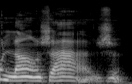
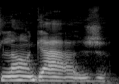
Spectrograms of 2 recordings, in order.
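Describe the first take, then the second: First: The middle g is soft, as in gel. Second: The middle g is hard, as in go. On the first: The speaker calls it wrong. "et non langeage" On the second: The speaker calls it right. "le G avec un A fait G"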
